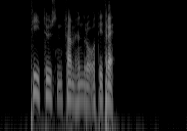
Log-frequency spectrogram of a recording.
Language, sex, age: Norwegian, male, 24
